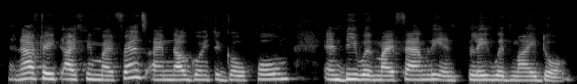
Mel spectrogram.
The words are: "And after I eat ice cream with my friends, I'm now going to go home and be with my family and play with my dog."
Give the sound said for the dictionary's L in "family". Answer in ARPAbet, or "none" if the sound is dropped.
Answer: L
